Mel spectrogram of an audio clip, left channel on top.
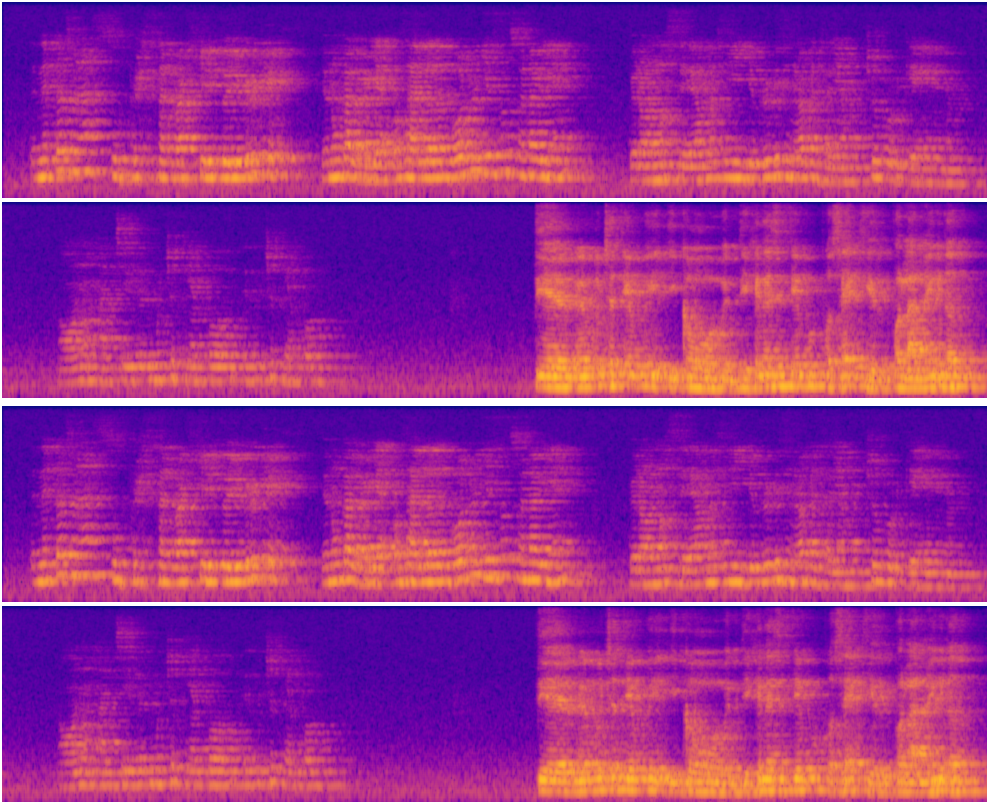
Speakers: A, in the centre; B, on the left.
A: De neta suena súper <laughs> salvaje eso. Yo creo que yo nunca lo haría. O sea, lo del bono y eso suena bien, pero no sé, aún así yo creo que sí me la pensaría mucho porque no, no manches, es mucho tiempo, es mucho tiempo.
B: Sí, es, es mucho tiempo y, y como dije en ese tiempo, pues X, por la anécdota,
